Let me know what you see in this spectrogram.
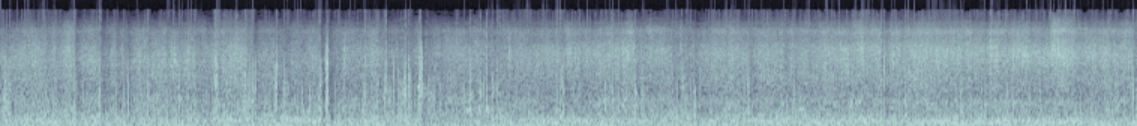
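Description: Wind buffeting the microphone over the steady running noise of a moving MEMU passenger train.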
